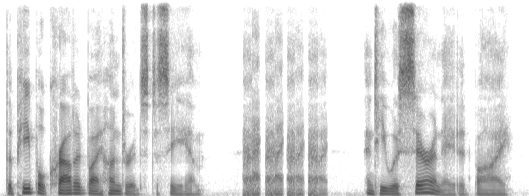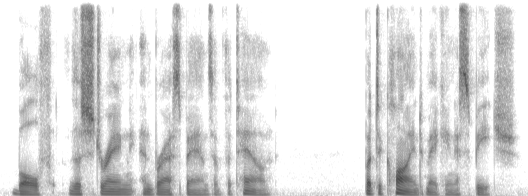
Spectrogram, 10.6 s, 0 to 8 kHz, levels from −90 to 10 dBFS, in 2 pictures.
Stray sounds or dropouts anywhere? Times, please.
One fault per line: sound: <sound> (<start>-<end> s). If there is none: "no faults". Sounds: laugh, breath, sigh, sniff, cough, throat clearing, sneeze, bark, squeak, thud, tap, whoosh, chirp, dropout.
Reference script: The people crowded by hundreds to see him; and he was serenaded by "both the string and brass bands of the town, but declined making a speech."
sound: laugh (2.4-3.3 s)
